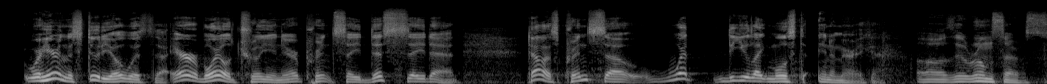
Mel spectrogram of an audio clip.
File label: Commercial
